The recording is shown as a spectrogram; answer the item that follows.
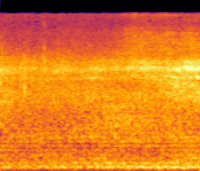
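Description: Street traffic: a steady low rumble of cars driving past, growing a little louder near the end.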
